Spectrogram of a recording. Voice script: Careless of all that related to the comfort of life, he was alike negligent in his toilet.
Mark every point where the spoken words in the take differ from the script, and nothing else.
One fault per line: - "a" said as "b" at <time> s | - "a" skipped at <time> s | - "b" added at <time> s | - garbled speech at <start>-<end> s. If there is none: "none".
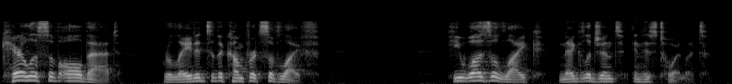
- "comfort" said as "comforts" at 2.2 s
